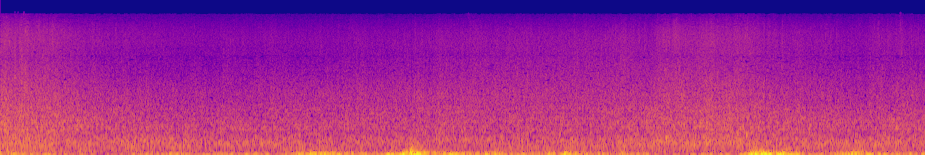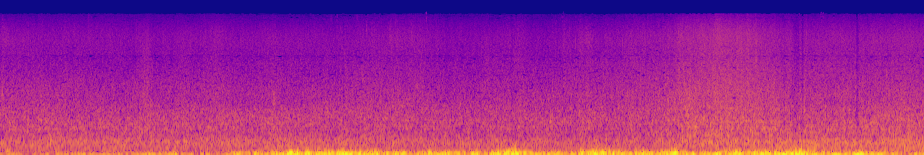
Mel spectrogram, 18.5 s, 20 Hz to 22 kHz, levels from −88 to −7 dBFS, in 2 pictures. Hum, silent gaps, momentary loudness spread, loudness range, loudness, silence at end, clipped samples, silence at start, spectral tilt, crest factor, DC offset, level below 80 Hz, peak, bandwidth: none; none; 11 LU; 8 LU; -28 LUFS; 0 s; under 0.1%; 0 s; -5 dB/octave; 16 dB; under 0.1%; -22 dBFS; -2 dBFS; 15 kHz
